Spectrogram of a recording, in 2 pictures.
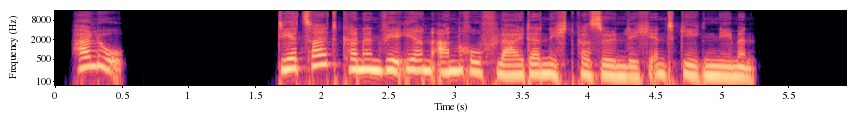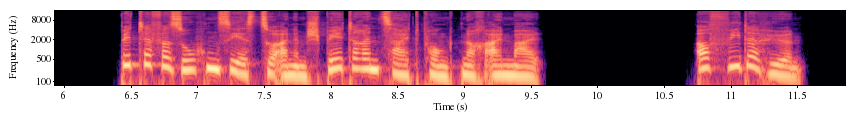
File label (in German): innerhalb Hang Up FEMALE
